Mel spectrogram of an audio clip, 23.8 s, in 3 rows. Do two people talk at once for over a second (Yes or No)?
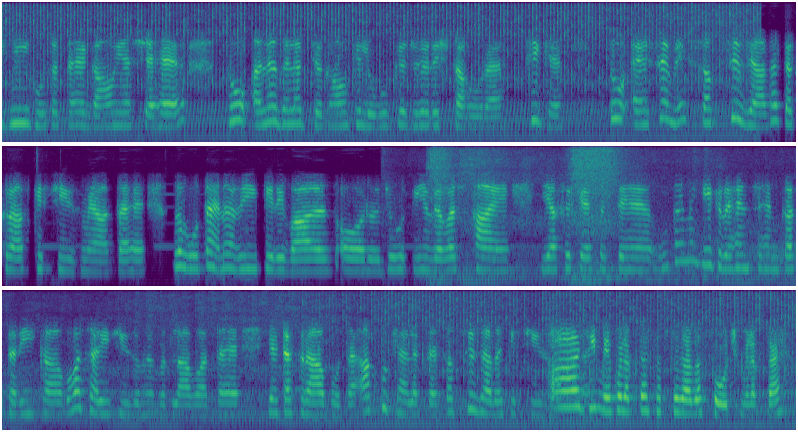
No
